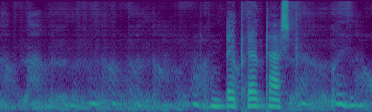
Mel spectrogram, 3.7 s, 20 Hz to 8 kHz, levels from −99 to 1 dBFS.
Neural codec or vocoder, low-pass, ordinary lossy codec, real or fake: codec, 16 kHz, 0.5 kbps, FreqCodec, larger model; none; none; fake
